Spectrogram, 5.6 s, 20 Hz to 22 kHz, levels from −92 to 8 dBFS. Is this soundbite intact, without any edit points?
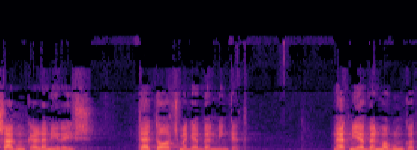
yes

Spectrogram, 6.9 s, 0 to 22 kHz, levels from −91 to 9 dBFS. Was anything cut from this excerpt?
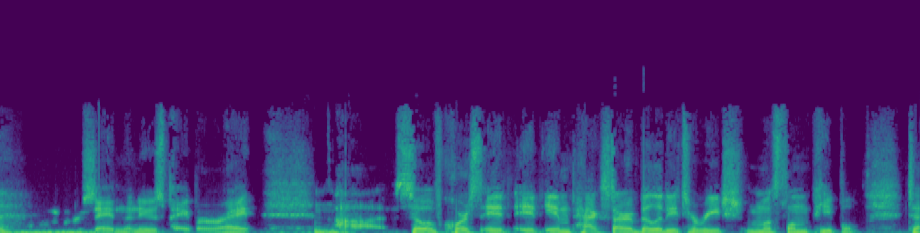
no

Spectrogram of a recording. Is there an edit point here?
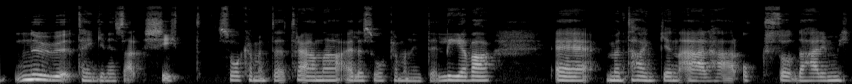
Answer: yes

